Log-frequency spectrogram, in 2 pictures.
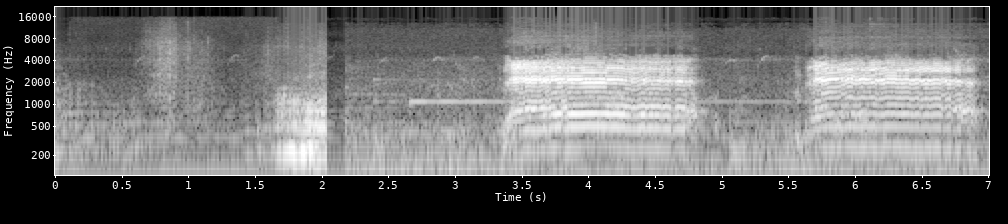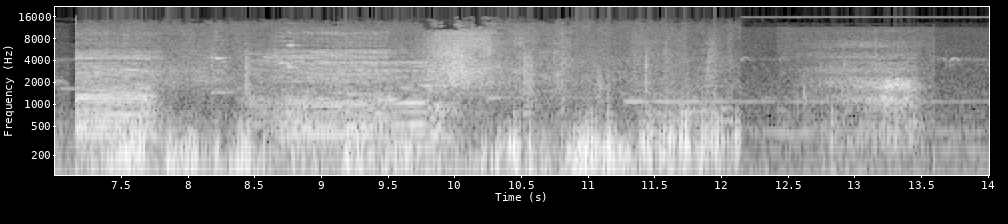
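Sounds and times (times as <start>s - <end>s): cow mooing: 1.6s - 2.1s
sheep bleating: 3.4s - 4.9s, 5.6s - 7.8s.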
